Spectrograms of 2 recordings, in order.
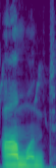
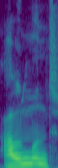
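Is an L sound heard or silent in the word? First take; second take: silent; heard. First: No L sound is heard before the M. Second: An L sound is heard before the M. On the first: The speaker calls it right. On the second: The speaker calls it wrong. "আর আলমন্ড না"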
